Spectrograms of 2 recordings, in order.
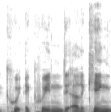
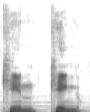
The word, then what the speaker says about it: Qing: Pushing into China could be good against the Qing dynasty. I think it's pronounced King instead of Quinn.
